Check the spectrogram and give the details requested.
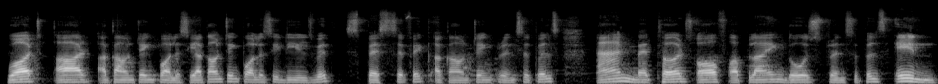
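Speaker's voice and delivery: very slow, measured definition recital; slow dictation. Shown as a demonstration. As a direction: dictate each phrase slowly to the class. Recites the definition slowly for class.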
